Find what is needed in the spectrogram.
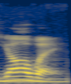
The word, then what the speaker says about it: Yahweh: The Hebrew word is actually probably pronounced like this, Yahweh.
